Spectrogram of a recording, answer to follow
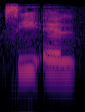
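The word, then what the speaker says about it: cliché: enunciate some more words having the CH digraphs that sound as sh or show for example the word cliche c-l-i-c-h-e pronounced as cliche which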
